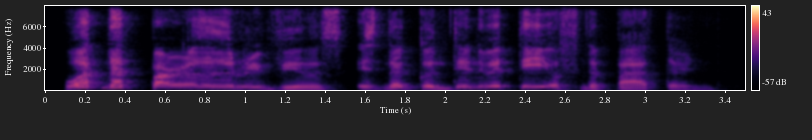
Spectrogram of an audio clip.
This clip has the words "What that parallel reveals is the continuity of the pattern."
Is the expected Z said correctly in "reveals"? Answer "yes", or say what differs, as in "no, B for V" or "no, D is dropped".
no, S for Z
